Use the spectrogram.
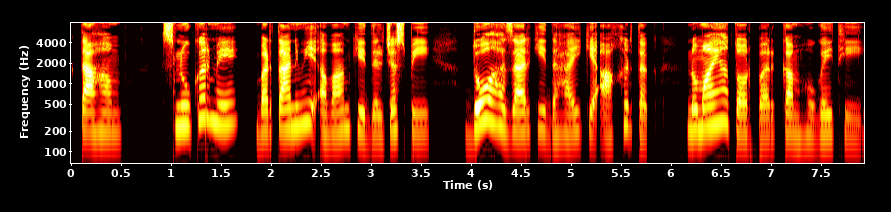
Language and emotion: Urdu, neutral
